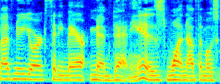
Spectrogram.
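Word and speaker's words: Mamdani: According to Babbel and the Captioning Group, the name of New York City Mayor Memdani is one of the most commonly mispronounced words, with many swapping the M and the N.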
